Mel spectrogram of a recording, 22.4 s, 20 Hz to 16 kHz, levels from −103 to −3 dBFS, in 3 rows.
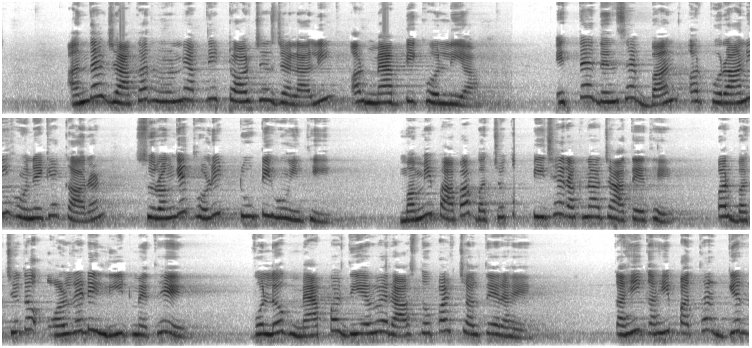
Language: Hindi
